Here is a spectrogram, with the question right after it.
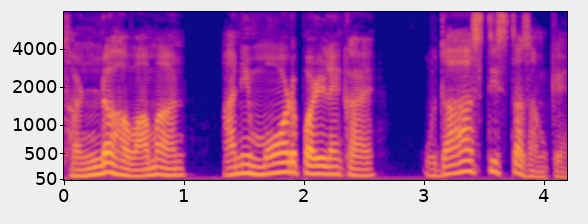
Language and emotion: Goan Konkani, sad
